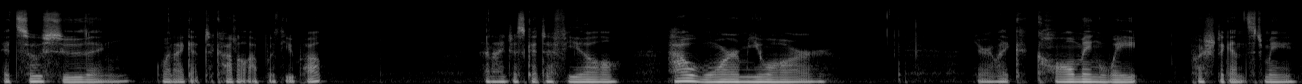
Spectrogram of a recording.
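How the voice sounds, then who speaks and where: A man speaking tenderly in a soft, half-whispered ASMR comfort roleplay, close to the mic. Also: mid-range voice, level tone, takes it slowly, gravelly, long pauses, dry recording. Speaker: ASMR creator.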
